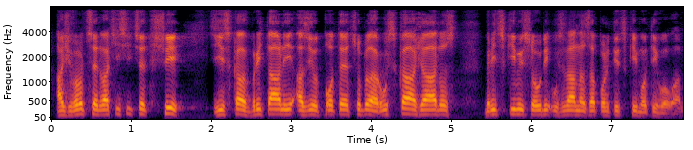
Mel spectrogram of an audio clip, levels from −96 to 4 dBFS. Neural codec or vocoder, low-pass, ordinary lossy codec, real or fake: autoencoder, 48 kHz, 32 numbers a frame, DAC-VAE, trained on Japanese speech; 7.2 kHz; none; fake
